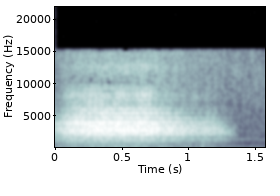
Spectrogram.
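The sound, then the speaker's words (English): A slow, deep inhaled breath: a soft, airy hiss that swells and holds for just over a second, then tapers away. It is quiet, with a low, steady hum beneath it. “I just want you to take a deep breath. Just deep breath in”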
